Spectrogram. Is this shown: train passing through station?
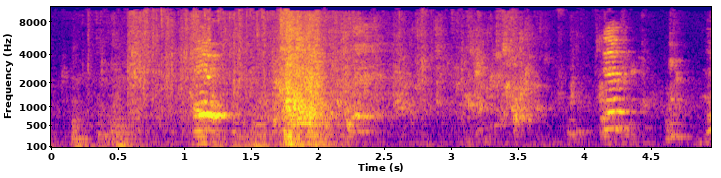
no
